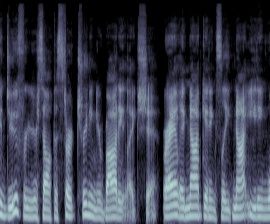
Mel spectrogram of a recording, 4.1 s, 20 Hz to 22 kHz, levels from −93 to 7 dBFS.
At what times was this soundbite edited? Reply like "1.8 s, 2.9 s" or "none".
none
